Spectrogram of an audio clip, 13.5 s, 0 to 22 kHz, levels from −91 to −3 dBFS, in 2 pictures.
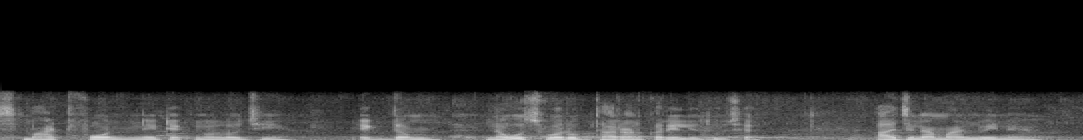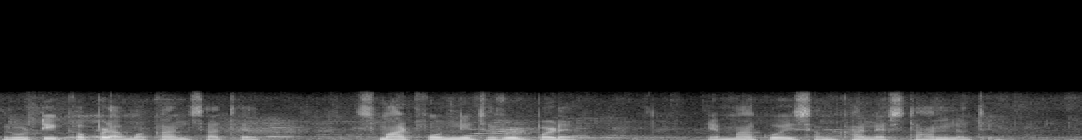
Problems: none marked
